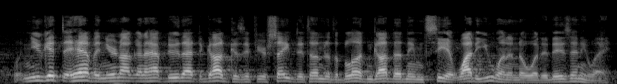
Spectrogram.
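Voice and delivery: rising pulpit shout; fiery preaching. Real, not acted. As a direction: preach it hard and loud. Preaching at full force.

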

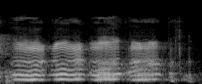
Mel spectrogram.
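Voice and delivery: high, repeated "mm" grunts; whiny little wordless "mm, mm"; imitated kid noises. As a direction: mimic a kid grabbing at candy with little high hums. Kids reaching for candy, imitated.

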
